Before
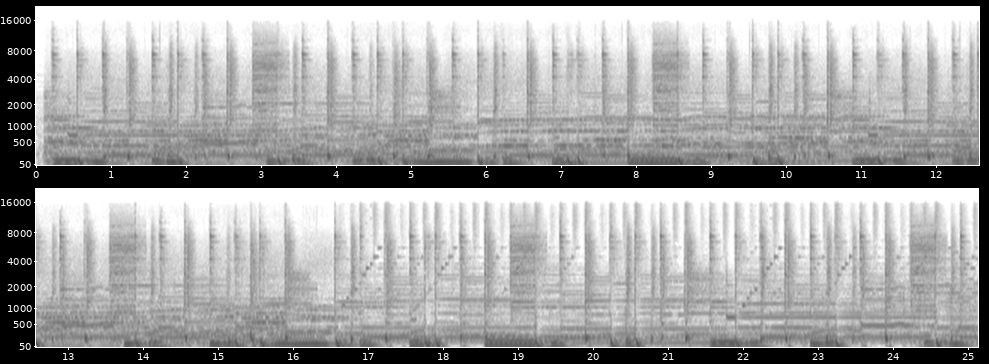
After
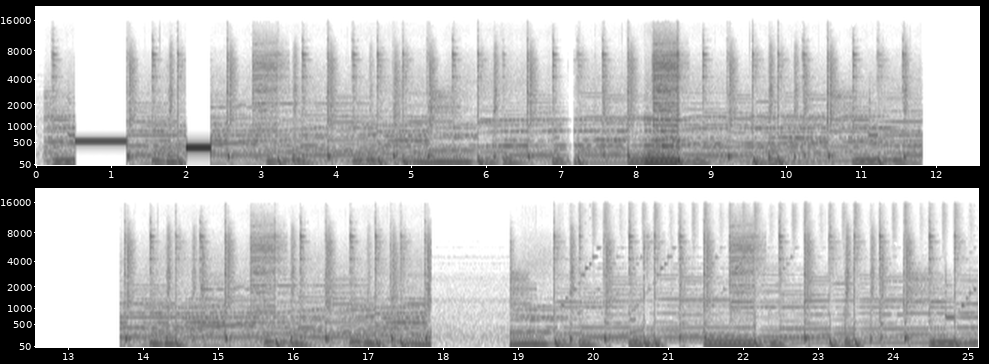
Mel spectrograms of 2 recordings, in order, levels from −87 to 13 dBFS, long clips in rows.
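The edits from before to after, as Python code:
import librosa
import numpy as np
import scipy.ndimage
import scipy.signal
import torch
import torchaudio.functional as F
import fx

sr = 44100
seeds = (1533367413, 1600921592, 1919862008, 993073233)

y = fx.studio_fade_out(x, sr, start_s=6.9, length_s=0.27)
y = fx.edit(y, sr, fx.bleep(start_s=0.52, length_s=0.69, hz=528.0, db=-21.5),
    fx.bleep(start_s=2.0, length_s=0.33, hz=371.0, db=-11.0),
    fx.clip_gain(start_s=8.11, length_s=0.47, db=7.5),
    fx.insert_silence(at_s=11.81, length_s=1.87),
    fx.insert_room_tone(at_s=15.96, length_s=1.05), tone=tone)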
